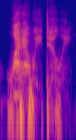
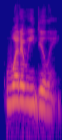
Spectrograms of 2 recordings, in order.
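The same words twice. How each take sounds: First: It is spoken in a whisper. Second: It is spoken in a normal voice.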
